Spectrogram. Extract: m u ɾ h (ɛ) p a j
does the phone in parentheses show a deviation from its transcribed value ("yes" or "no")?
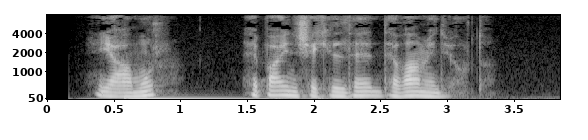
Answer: no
